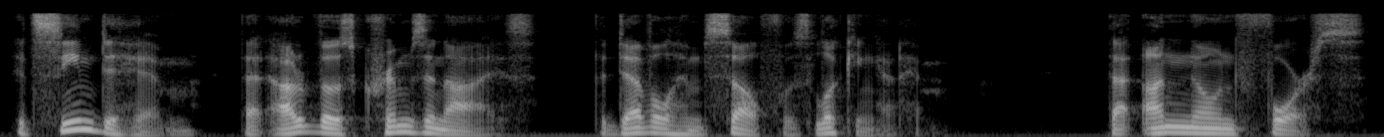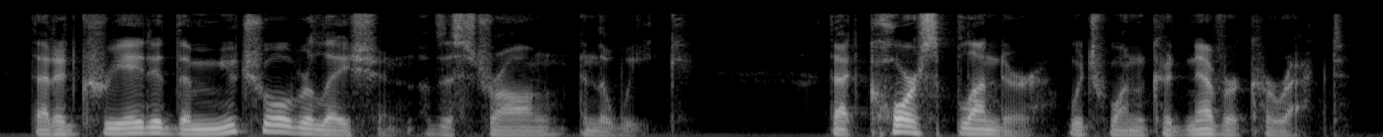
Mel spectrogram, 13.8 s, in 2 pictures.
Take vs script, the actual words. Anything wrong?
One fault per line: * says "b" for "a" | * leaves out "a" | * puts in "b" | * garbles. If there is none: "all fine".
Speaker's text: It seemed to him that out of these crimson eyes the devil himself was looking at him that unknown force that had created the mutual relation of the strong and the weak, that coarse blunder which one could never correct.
* says "those" for "these"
